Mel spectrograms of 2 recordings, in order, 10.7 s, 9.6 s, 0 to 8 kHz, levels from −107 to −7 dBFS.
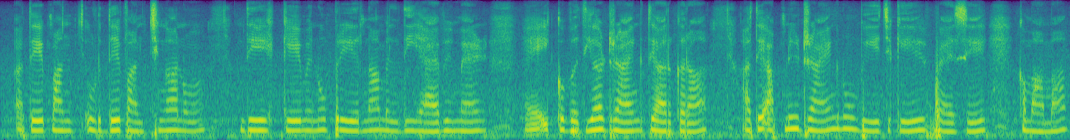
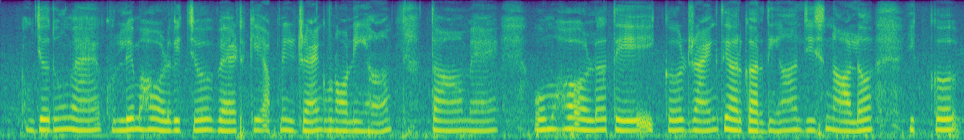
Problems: constant background noise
